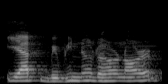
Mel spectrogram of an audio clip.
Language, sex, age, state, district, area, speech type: Assamese, male, 45-60, Assam, Biswanath, rural, spontaneous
